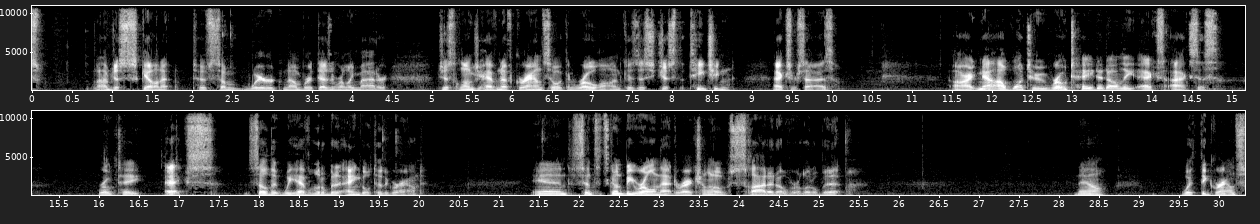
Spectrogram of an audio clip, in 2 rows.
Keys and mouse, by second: 5.2-6.9 drag, 16.1 r, 19.8-21.5 drag, 21.6-23.4 drag.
